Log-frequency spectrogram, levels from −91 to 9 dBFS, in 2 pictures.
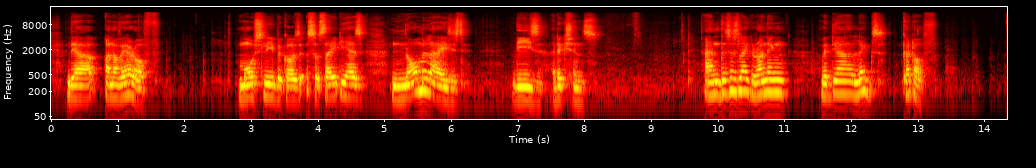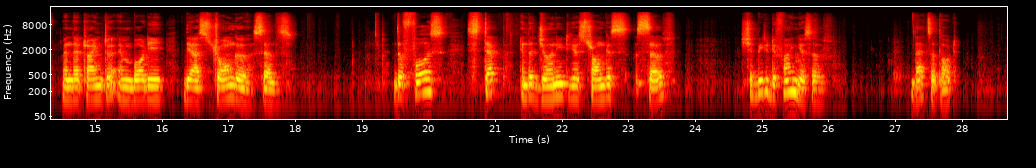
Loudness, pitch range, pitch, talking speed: -23 LUFS, 125-170 Hz, 140 Hz, 100 wpm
